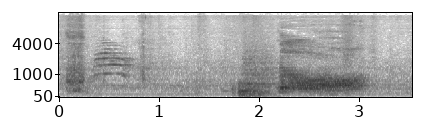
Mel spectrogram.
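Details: Pet cat named Bobcat indoors, meowing before drinking: a short harmonic meow near the start, then a longer, louder drawn-out meow in the second half, with a person's voice nearby.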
